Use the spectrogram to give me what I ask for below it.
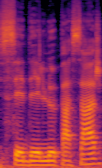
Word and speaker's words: céder: We swallow that E, it's really céder le passage, but we pronounce it céder le passage.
